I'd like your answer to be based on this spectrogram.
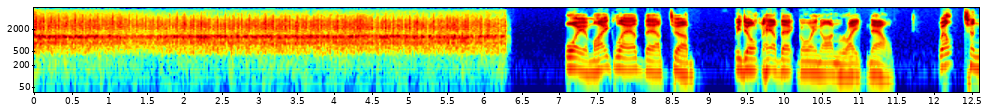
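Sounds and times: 
Russian woodpecker radar interference on shortwave: 0:00.0 - 0:06.4
speech: 0:07.1 - 0:12.5.

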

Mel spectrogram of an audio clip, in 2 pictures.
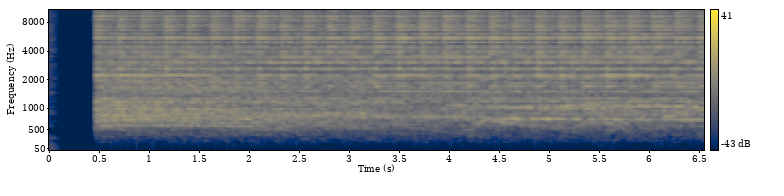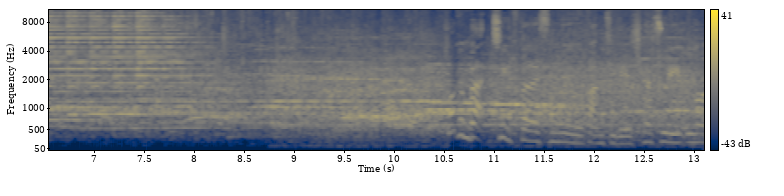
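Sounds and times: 
stock exchange opening electric bell ringing: 0:00.5 - 0:08.4
crowd applause and cheering: 0:00.5 - 0:13.0
speech: 0:12.2 - 0:13.0.

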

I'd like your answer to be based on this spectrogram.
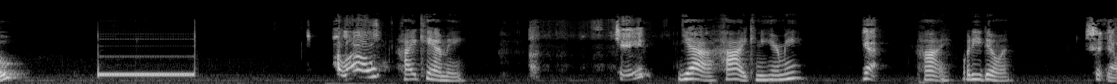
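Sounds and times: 
telephone call ringing out: 0:01.0 - 0:02.0
speech: 0:04.1 - 0:04.7, 0:06.2 - 0:10.2, 0:10.8 - 0:11.1.

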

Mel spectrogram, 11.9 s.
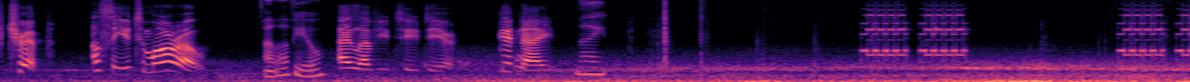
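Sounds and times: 
steady low rumble: 0:00.1 - 0:11.8
speech: 0:00.2 - 0:06.2
telephone ringing with electronic trill: 0:08.6 - 0:09.7, 0:11.2 - 0:11.8.

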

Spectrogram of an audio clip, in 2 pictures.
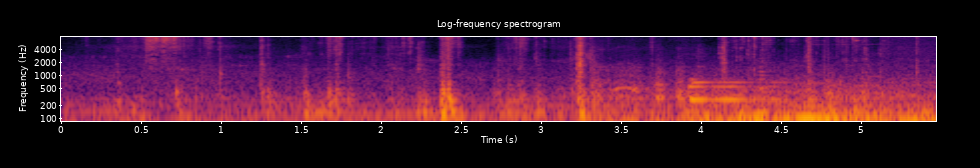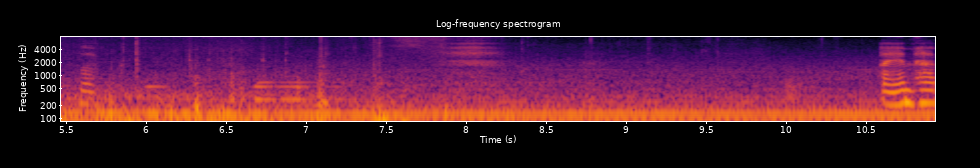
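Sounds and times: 
keys jangling: 0:00.3 - 0:01.0, 0:01.6 - 0:03.1, 0:04.1 - 0:05.3
car engine starting: 0:00.3 - 0:10.7
speech: 0:05.6 - 0:07.3, 0:10.6 - 0:10.9.

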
